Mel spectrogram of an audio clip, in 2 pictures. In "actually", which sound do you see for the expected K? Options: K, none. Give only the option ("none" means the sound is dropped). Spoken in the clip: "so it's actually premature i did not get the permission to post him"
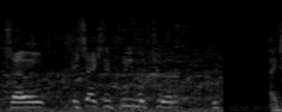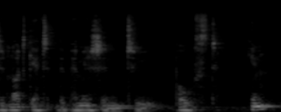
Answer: K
